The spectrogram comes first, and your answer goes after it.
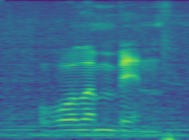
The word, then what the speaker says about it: Wollumbin: So, if we look it up on LittleNavMap, so this is the Wollumbin, that's the phonetic pronunciation, Wollumbin National Park.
